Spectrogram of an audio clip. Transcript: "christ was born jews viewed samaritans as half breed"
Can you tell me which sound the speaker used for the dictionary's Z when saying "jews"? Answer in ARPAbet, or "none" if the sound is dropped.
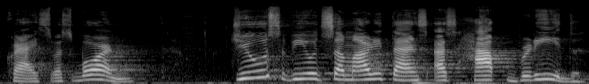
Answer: S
